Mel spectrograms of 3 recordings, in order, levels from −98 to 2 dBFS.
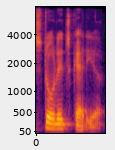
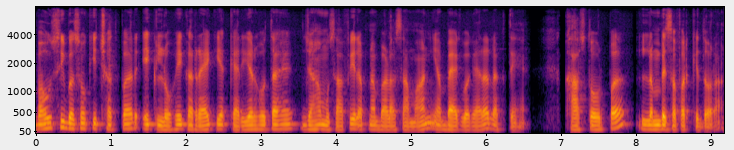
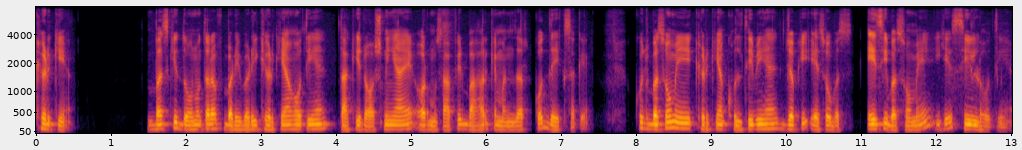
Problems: none marked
